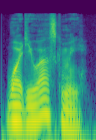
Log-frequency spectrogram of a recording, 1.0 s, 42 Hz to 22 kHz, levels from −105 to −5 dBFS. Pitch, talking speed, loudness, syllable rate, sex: 95 Hz, 315 wpm, -17 LUFS, 6.2 syllables/s, male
